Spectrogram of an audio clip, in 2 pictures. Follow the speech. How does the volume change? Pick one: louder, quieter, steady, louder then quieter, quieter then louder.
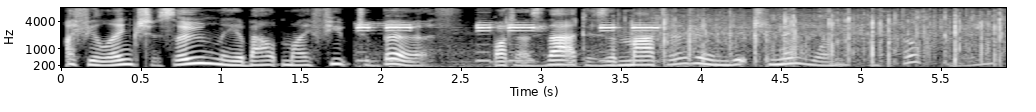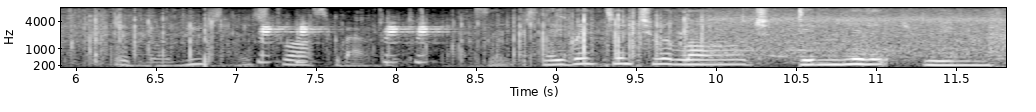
quieter then louder.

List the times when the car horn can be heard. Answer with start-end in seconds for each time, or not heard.
1.8-4.0, 6.3-8.6.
